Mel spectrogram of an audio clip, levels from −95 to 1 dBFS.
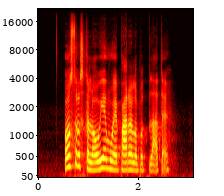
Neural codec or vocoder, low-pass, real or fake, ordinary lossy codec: autoencoder, 48 kHz, 32 numbers a frame, DAC-VAE, trained on Japanese speech; 19.8 kHz; fake; none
